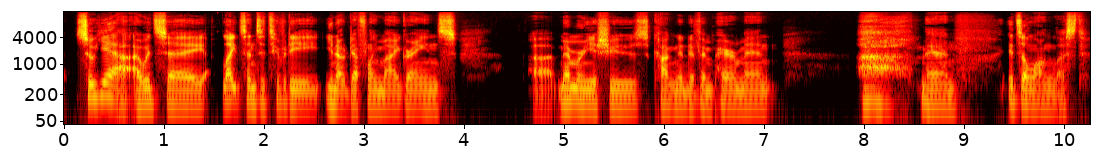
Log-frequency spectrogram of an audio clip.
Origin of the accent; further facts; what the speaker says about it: Westchester, New York, United States; I am originally from Westchester, New York.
